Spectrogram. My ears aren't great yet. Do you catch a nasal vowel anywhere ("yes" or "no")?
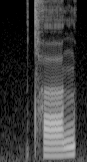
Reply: no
